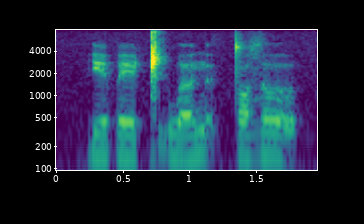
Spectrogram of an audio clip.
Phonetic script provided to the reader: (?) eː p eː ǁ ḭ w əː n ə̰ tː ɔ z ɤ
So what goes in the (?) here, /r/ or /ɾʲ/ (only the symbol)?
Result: ɾʲ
